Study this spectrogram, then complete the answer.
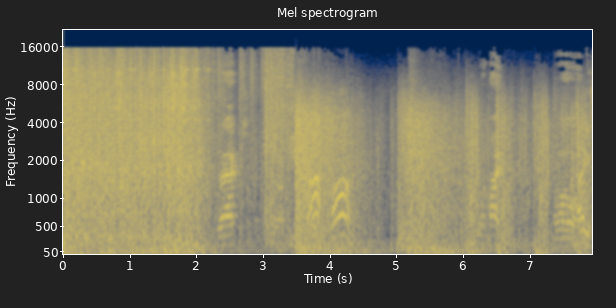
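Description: Gunfire and explosions rattle loudly in a video game.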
